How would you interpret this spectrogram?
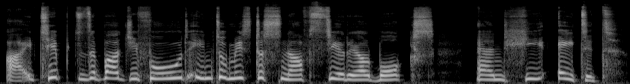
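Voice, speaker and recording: Storybook character: hypnotised gruff man, played by a woman, robotic, obedient, slow delivery, dry sound. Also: on the high side, no room sound, pitched above the performer's own voice. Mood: robotic confessing.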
